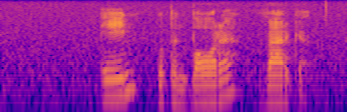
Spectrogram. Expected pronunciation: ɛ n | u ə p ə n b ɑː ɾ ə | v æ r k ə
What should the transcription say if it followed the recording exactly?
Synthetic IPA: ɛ n | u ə p ə n b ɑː ɾ ə | v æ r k ə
